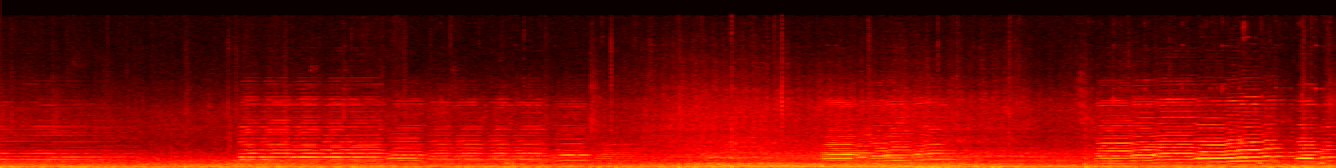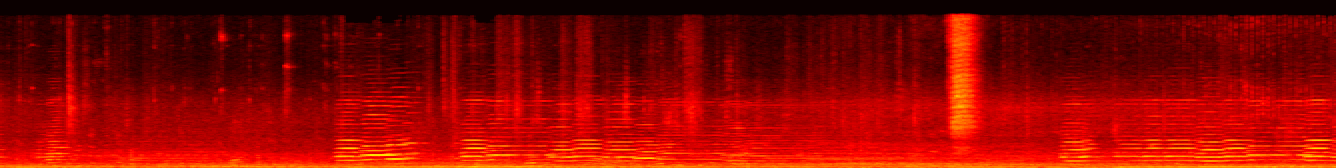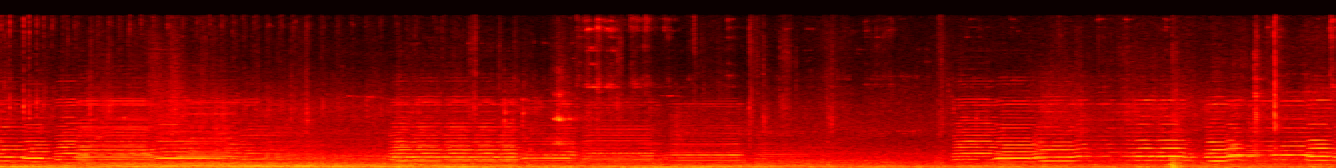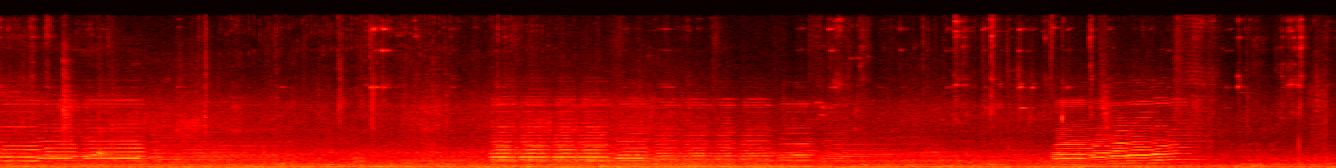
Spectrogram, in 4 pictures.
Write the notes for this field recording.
hypernova, harmonica, liptovsky mikulas, supermarket, parking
